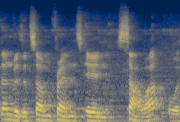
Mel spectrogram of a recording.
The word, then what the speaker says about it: San Juan: Today I went and visited some friends in Sawa or San Juan, as you properly pronounce it.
